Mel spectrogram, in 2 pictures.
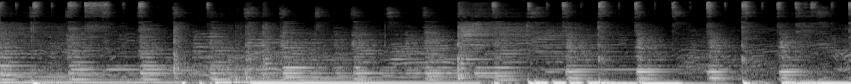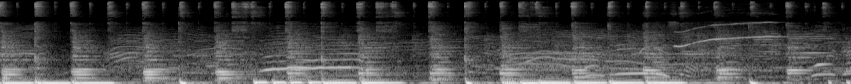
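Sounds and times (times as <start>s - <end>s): heavy bass line: 0.0s - 17.0s
reggae band playing: 0.0s - 17.0s
person singing: 6.6s - 17.0s.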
